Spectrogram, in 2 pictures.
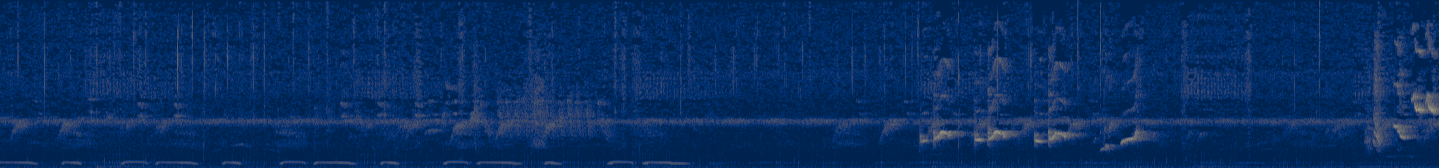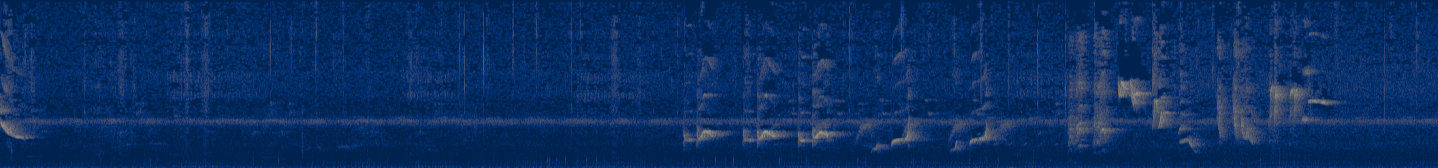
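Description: Songbird singing short phrases of quick, high, downward-sliding notes, three times, over a steady high insect trill. For the first seven seconds a lower call repeats about twice a second, then stops.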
